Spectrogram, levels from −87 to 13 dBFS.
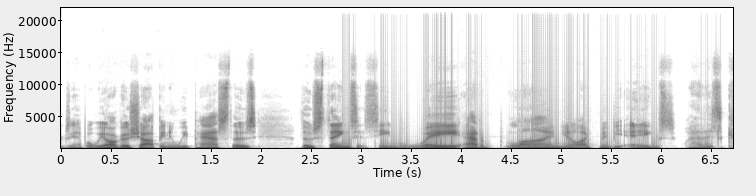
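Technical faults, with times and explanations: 2.79 s to end: block size mismatch (padded). Each block's zero-filled tail causes a 46.9 Hz buzz and slows the speech to 0.861x, consistent with 1024-sample reads.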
